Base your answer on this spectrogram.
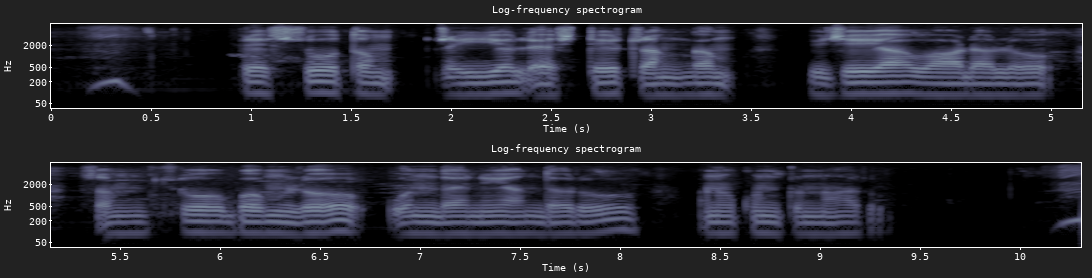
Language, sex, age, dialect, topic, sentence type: Telugu, male, 18-24, Central/Coastal, banking, statement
